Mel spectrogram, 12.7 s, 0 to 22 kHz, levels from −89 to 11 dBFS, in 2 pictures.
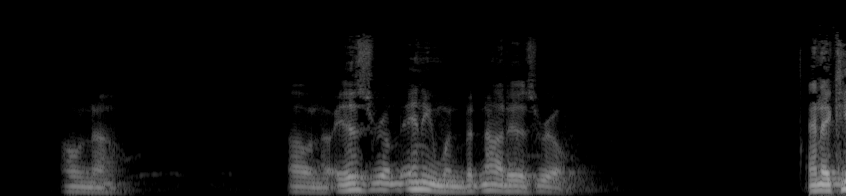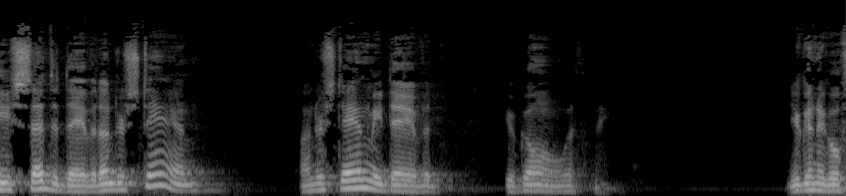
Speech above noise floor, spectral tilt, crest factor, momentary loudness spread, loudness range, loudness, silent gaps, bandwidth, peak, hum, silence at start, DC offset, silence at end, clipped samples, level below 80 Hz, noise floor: over 59 dB; -4.5 dB/octave; 22 dB; 19 LU; 10 LU; -31 LUFS; none; 13 kHz; -12 dBFS; none; 0.5 s; under 0.1%; 0 s; under 0.1%; -70 dBFS; under -90 dBFS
